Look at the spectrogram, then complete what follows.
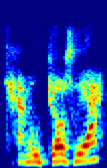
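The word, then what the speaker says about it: Jóźwiak: If I look at someone like, is it Kamal Joswiak? Is that how you pronounce his name? – Yeah.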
